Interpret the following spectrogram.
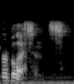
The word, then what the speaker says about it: Herbal Essence: States the H in herbs is silent. Okay. Okay. So you may hear something different from the Canadian or the British. No. Yeah, in the US this would be herbal essence.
